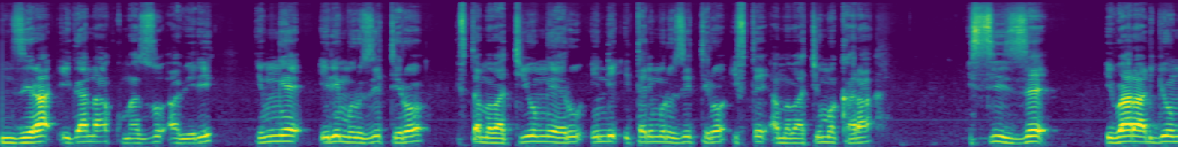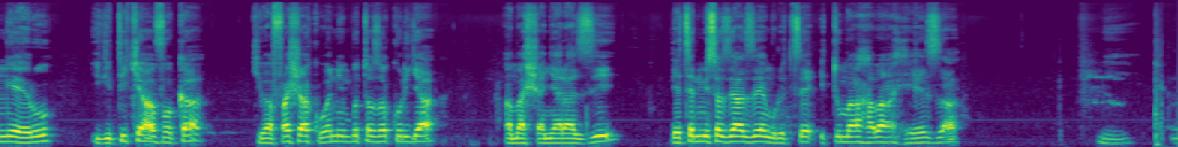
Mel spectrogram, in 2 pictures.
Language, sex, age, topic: Kinyarwanda, male, 18-24, government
